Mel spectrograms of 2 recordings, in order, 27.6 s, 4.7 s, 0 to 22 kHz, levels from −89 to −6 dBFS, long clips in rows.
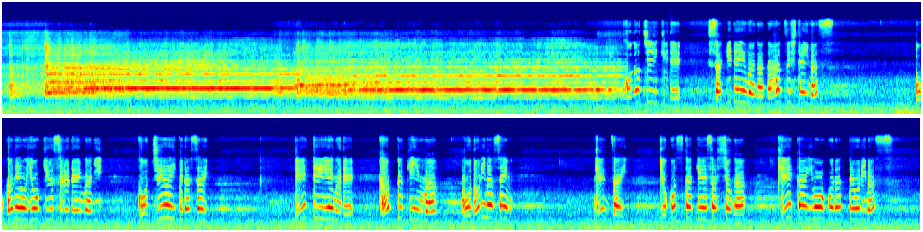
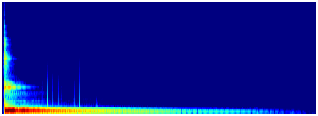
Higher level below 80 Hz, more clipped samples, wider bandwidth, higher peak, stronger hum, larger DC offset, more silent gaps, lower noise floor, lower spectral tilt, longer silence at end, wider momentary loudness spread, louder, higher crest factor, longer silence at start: first, -50 dBFS vs -68 dBFS; neither; first, 11.5 kHz vs 4.9 kHz; about the same, -4 dBFS vs -2 dBFS; neither; neither; neither; second, -46 dBFS vs -80 dBFS; second, -2 dB/octave vs -10.5 dB/octave; second, 0.3 s vs 3.35 s; second, 16 LU vs 29 LU; second, -21 LUFS vs -17 LUFS; about the same, 18 dB vs 20 dB; about the same, 0 s vs 0.05 s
